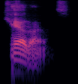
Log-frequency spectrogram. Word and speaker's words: cation: positively charged ion we call that a cation that's how you pronounce this word catons when you gain electrons you end up having more negative charge than you have positive charge.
